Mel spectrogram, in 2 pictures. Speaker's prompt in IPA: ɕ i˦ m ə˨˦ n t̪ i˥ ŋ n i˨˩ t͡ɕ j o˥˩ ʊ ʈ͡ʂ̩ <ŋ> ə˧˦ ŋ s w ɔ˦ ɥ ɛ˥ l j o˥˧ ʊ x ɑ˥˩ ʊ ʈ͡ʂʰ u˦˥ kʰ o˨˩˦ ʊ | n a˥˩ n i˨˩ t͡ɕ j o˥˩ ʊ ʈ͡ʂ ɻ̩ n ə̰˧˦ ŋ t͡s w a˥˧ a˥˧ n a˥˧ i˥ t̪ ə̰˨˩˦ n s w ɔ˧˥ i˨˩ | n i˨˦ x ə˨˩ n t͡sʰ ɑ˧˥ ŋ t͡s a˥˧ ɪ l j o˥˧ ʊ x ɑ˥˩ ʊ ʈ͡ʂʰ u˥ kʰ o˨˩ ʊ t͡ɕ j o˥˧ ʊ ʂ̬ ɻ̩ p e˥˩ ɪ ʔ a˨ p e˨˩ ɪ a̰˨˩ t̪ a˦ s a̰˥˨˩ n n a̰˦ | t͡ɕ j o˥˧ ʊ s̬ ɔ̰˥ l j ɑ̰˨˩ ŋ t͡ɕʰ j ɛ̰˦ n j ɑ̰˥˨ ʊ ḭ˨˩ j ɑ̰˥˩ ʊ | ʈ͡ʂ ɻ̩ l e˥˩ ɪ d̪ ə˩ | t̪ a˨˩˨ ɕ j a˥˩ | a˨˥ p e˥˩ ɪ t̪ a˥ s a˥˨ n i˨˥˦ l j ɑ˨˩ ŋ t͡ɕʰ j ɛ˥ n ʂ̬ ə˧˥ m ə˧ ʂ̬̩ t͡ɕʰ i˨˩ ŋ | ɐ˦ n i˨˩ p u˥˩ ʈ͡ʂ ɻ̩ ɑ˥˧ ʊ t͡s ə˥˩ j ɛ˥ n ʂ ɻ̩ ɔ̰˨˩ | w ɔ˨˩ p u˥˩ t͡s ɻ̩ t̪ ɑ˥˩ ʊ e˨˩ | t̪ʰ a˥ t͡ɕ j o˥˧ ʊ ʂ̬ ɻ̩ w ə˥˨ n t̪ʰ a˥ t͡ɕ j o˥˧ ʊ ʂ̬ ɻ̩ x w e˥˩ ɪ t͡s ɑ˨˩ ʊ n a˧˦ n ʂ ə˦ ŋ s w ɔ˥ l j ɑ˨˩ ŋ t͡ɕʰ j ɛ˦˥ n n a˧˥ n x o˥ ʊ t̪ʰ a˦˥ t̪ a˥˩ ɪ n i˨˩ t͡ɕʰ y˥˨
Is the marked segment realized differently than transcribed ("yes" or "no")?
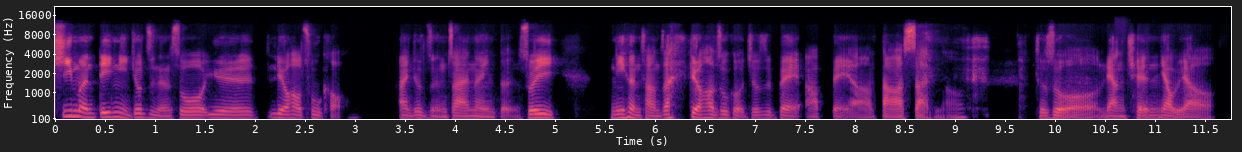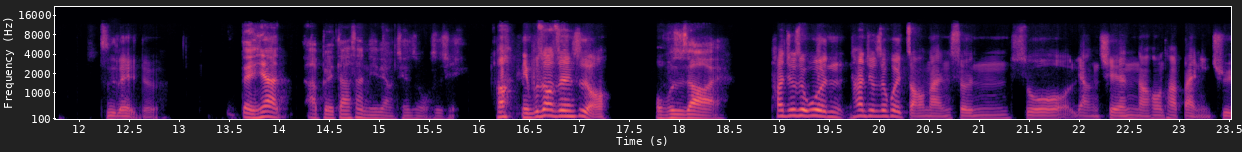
yes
